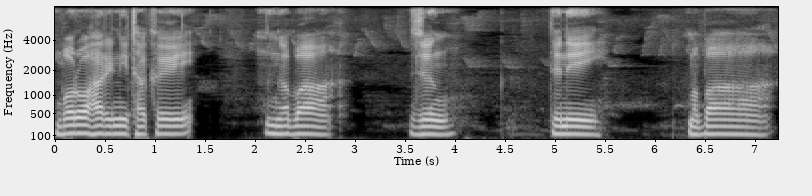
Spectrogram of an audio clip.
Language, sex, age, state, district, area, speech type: Bodo, male, 60+, Assam, Baksa, rural, spontaneous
